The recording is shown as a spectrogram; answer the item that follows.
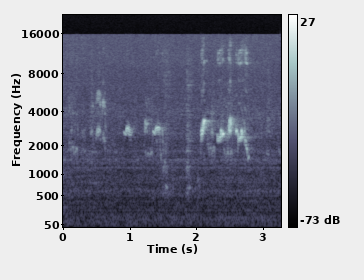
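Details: During a trapping session for Red-whiskered bulbuls on 22 December 2015, scattered short whistled notes give way to a louder, quick run of bright chirping phrases near the end, over low background noise.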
